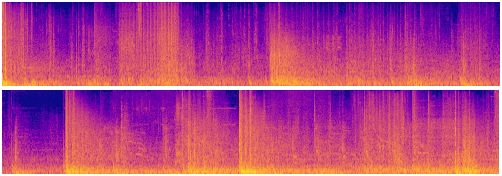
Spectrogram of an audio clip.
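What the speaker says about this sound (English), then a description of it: "Taking effective fire." Call of Duty gunfire rattles in heavy bursts with booming impacts, loud and near, separated by brief lulls and mixed with game voices.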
